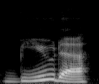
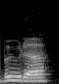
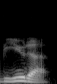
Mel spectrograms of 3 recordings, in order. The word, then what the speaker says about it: Buda: It's pronounced Buda, not Buddha or anything else, but Buda.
